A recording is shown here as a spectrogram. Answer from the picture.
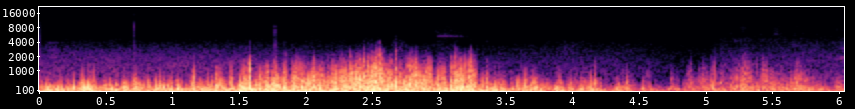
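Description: Wind buffeting the microphone, a gusty rumble that swells around the middle and eases off toward the end.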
